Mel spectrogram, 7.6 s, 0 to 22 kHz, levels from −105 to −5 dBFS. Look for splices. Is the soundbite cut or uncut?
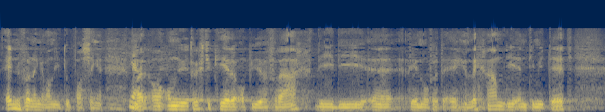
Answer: cut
